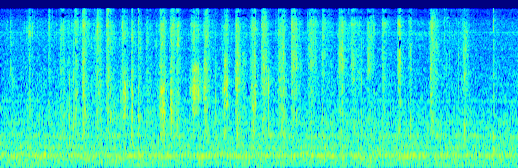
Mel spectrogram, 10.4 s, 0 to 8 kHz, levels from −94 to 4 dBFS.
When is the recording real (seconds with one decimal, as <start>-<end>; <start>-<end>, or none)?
0.0-6.8; 7.7-10.4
